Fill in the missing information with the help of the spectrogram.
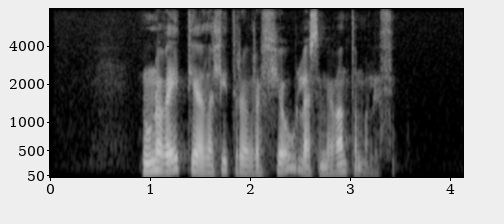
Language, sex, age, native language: Icelandic, male, 40-49, Icelandic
